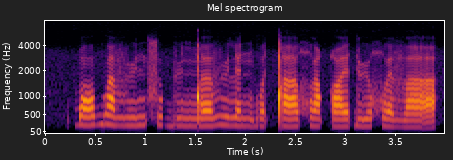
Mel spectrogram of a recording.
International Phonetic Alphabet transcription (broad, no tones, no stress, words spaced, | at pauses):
ɓɔɡʷa vʉnsʷəbʉ ŋ͡ǃɜvʉlɛnɡʷɜ ǃaχʷæ qʷɛ ɗʉχʷɛ va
